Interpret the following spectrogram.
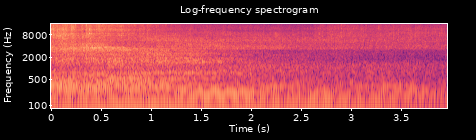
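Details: John Deere 345 with Kawasaki FD611V V-twin at about 490 hours, after revival repairs and a fuel filter change. Steady, even drone under mowing load, easing off slightly, no misses or knocks; runs smooth and uses no oil.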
